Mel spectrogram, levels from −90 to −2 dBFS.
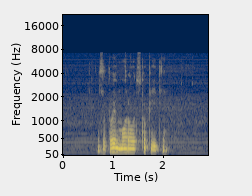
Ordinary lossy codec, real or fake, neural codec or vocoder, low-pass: none; real; none; none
